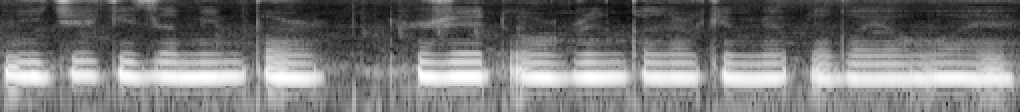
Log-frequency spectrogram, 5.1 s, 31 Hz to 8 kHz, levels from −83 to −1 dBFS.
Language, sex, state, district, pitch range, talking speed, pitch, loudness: Hindi, female, Arunachal Pradesh, Papum Pare, 175-185 Hz, 150 wpm, 180 Hz, -13 LUFS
